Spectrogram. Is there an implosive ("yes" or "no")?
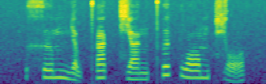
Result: no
